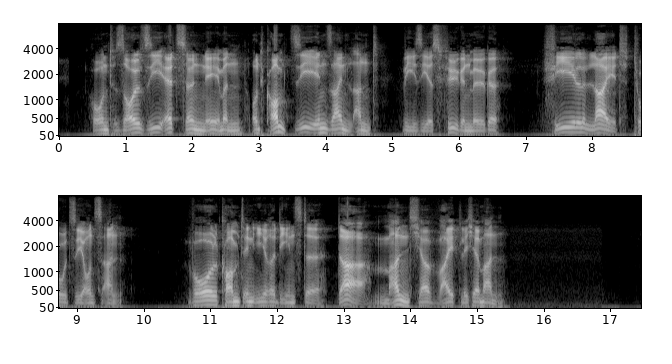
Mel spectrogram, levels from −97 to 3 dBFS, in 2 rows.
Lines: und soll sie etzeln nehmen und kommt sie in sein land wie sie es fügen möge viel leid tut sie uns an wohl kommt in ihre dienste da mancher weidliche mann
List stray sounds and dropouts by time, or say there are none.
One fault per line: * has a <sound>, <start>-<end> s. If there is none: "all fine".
all fine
